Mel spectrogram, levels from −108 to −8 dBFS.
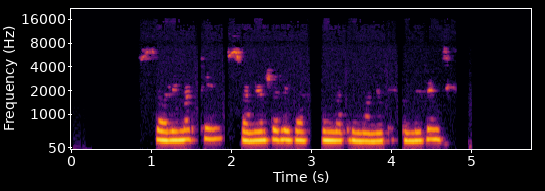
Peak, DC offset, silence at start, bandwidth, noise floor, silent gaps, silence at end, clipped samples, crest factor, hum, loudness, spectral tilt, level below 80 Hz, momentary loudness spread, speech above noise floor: -12 dBFS; under 0.1%; 1.05 s; 6.8 kHz; under -90 dBFS; 3.00-3.13 s, 4.09-4.14 s; 1.15 s; under 0.1%; 14 dB; none; -25 LUFS; -5.5 dB/octave; -76 dBFS; 10 LU; over 66 dB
